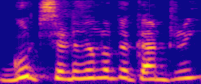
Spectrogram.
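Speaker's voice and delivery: ordinary talk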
